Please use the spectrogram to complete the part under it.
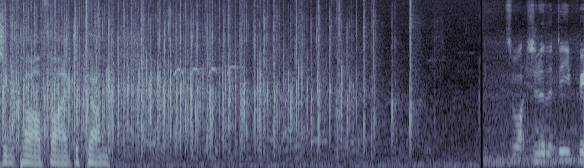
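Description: A crowd cheers and applauds outdoors.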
